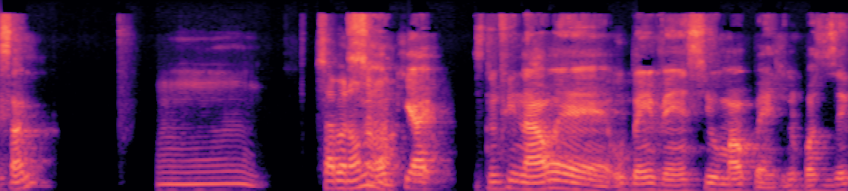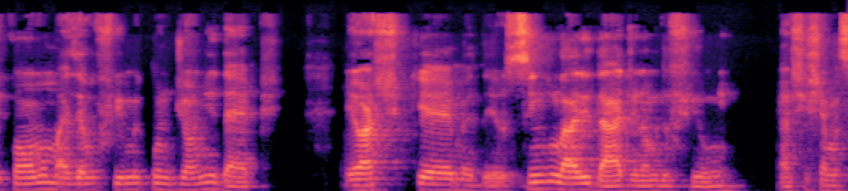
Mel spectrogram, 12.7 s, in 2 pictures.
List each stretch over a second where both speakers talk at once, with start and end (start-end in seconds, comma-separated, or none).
none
